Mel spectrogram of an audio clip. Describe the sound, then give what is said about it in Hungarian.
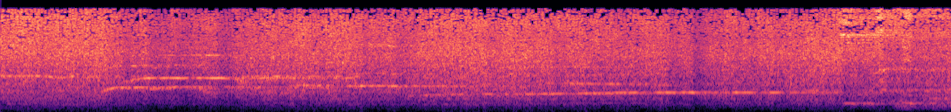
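A church audience applauding after a sermon: a dense, steady wash of clapping that stays loud throughout, with some voices mixed in. “Ennél jobban is meg tudjátok tapsolni.”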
